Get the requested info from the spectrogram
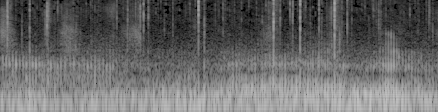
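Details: Mother cat and cream kitten cuddled by a hearth, grooming and dozing: a steady throbbing low purr runs underneath dense crackling and snapping from the burning fire, with soft licking and rustling sounds.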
